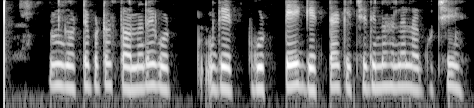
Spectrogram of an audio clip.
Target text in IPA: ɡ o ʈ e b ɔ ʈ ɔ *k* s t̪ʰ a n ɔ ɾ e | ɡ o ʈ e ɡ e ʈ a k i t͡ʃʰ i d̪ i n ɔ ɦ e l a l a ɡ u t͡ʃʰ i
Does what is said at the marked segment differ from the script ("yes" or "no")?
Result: yes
